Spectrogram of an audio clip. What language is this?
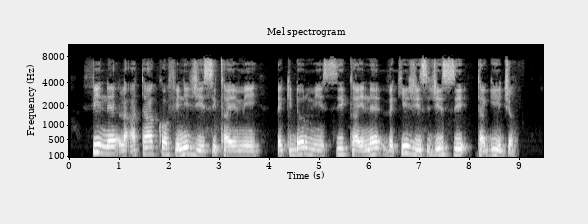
Esperanto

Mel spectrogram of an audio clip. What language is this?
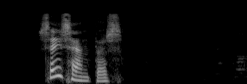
Galician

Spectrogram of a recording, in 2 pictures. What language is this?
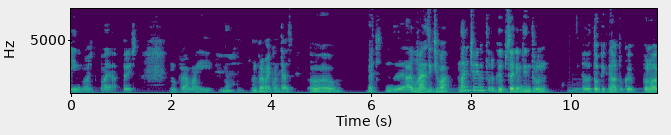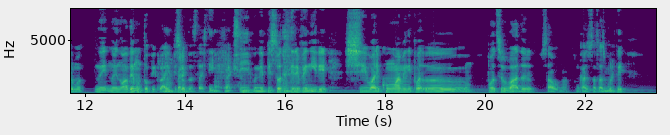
Romanian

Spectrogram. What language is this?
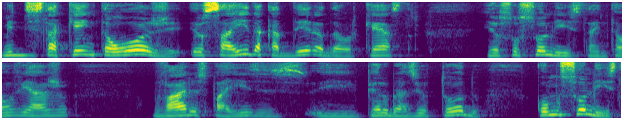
Portuguese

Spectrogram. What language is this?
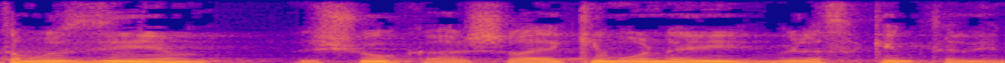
Hebrew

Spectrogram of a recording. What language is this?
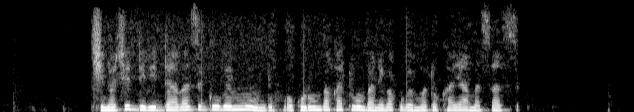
Ganda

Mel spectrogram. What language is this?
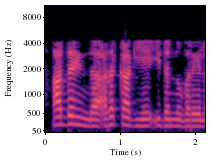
Kannada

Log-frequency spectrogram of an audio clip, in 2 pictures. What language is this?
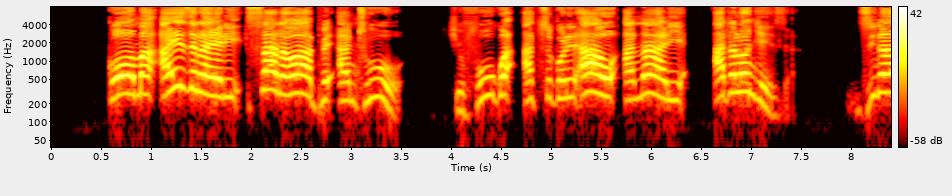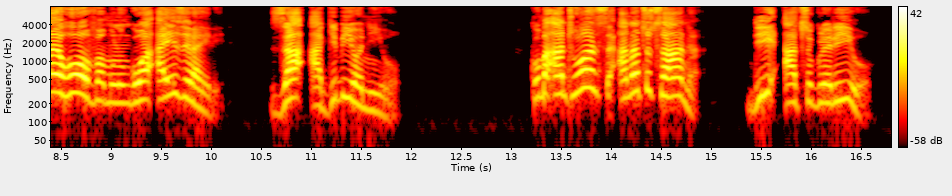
Nyanja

